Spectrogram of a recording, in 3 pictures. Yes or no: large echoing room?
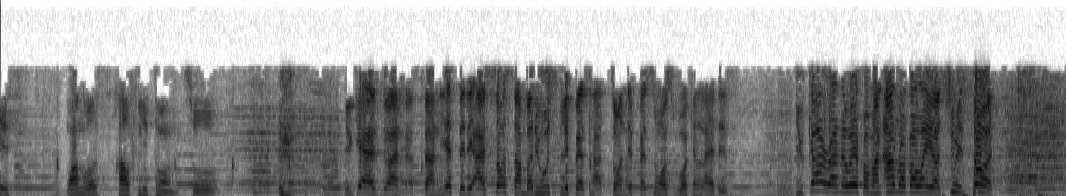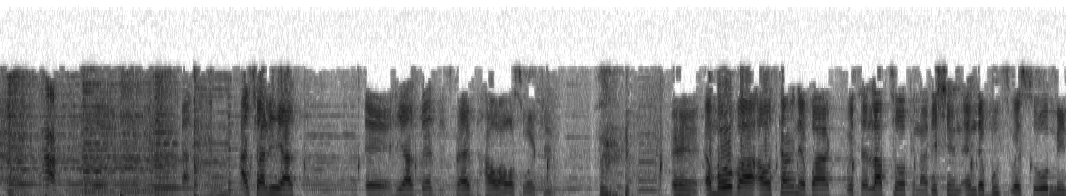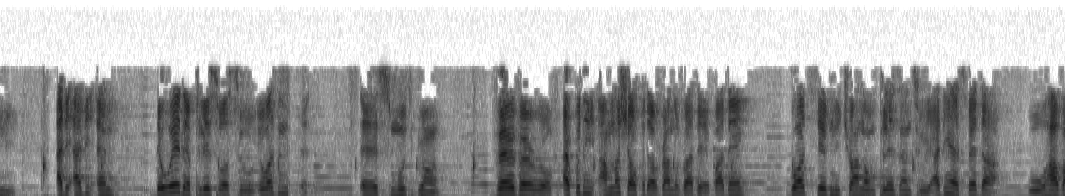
yes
